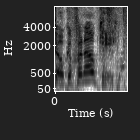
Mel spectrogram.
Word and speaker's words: Okefenokee: Walt Kelly, a cartoonist and movie animator, visited, I'm not even trying to pronounce that, Okefenokee. I think it's Okefenokee. It's Okefenokee.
